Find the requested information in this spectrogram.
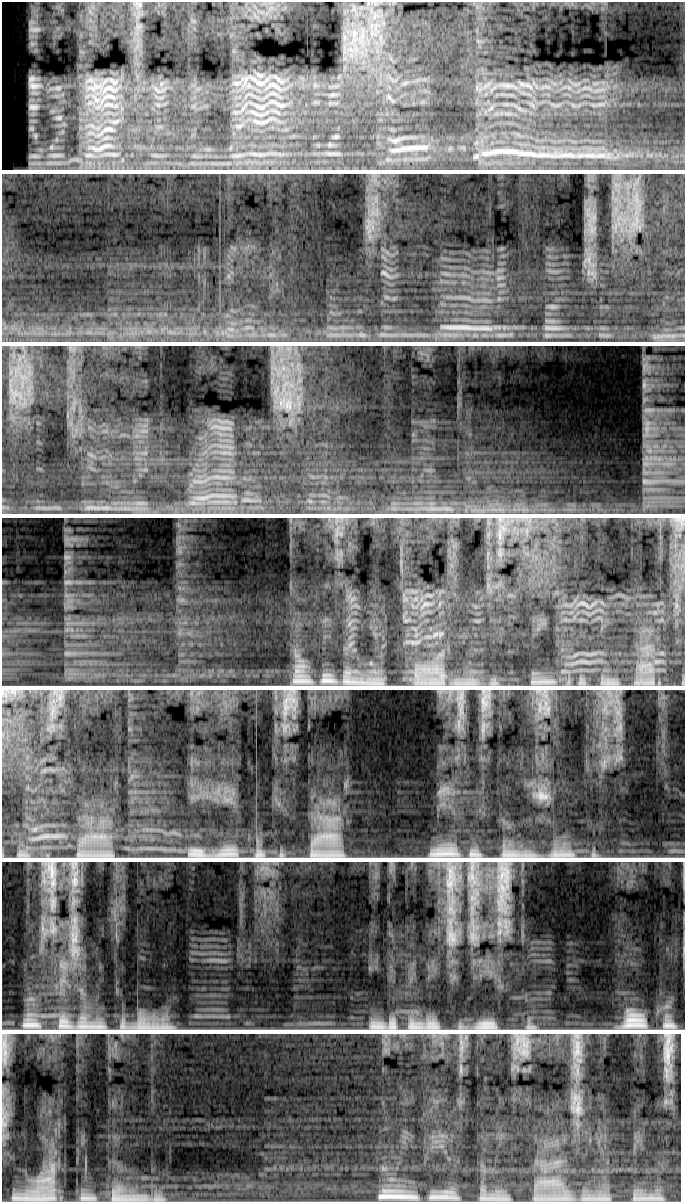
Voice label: Romântica, F; Gosto Muito de Você

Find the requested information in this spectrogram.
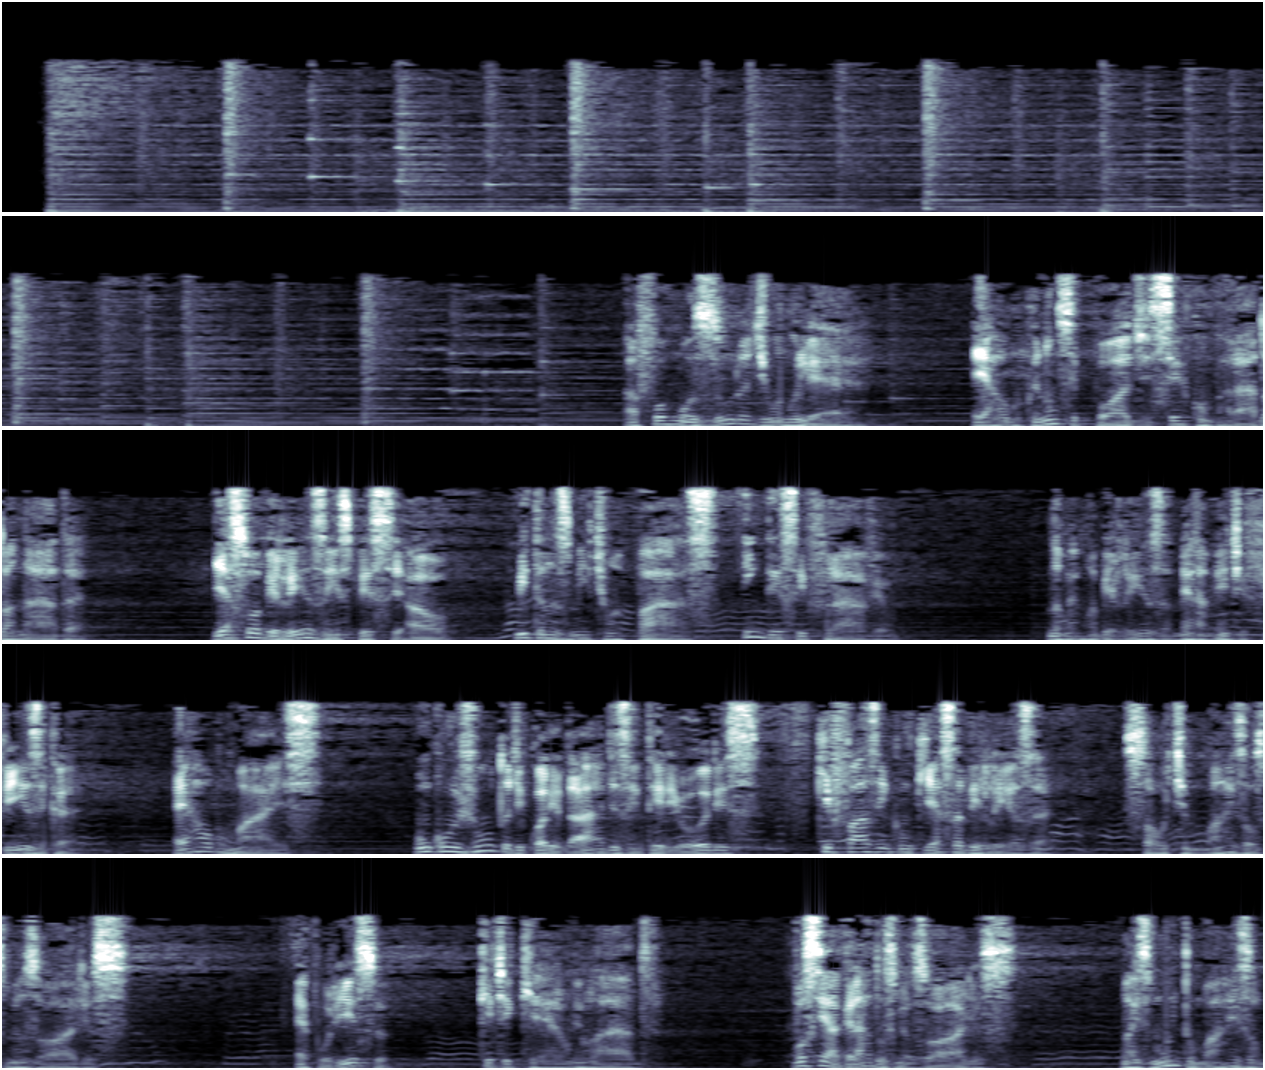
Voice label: Romântica Com Conquista

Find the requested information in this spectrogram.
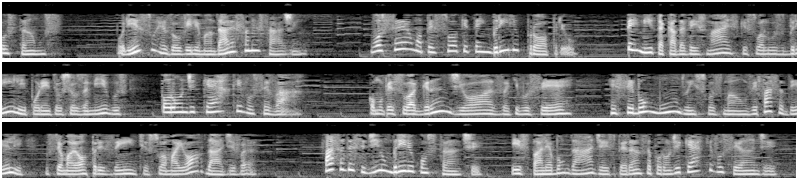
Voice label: Aniv. de Genro Distante, F

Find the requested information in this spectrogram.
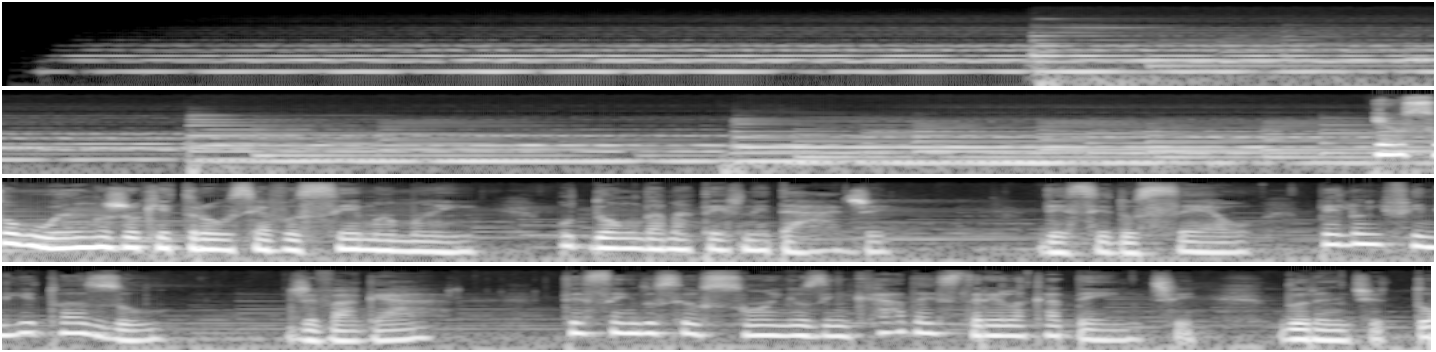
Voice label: Dia das Maes, F

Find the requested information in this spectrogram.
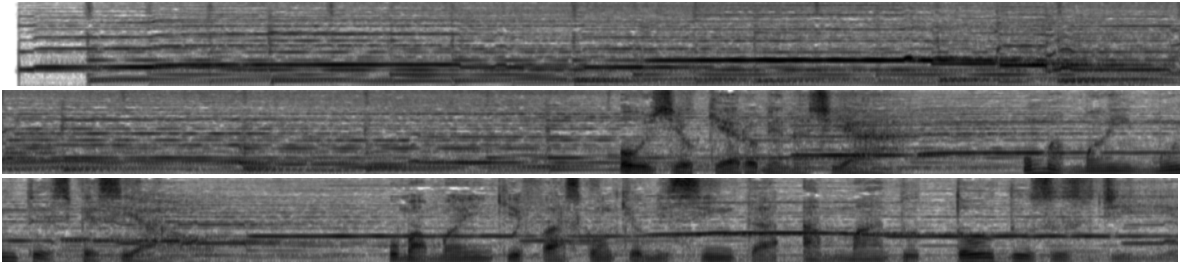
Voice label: Dia das Maes pra Esposa, M

